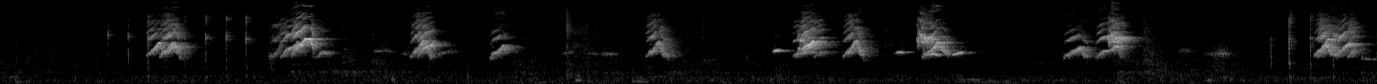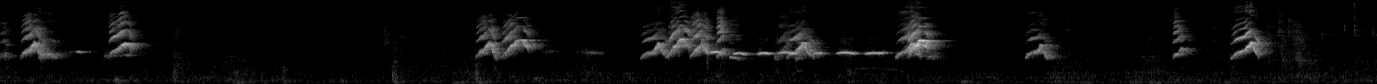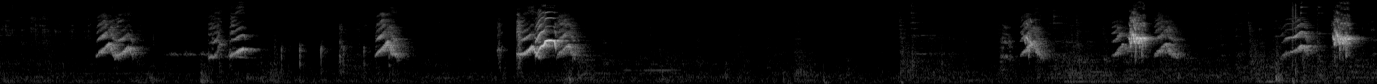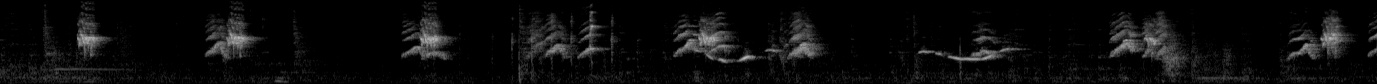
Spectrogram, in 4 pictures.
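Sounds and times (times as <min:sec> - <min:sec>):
parrots chirping and squawking: 0:12.8 - 0:15.3, 0:29.7 - 0:31.8, 0:32.5 - 0:33.4, 0:37.5 - 0:39.5, 0:40.3 - 0:42.6, 0:43.4 - 0:44.0, 0:45.3 - 0:49.6, 0:51.1 - 0:53.5, 0:54.1 - 0:55.0.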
